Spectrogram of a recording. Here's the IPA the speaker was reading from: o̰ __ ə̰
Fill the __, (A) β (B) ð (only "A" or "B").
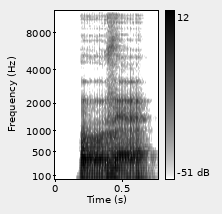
B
